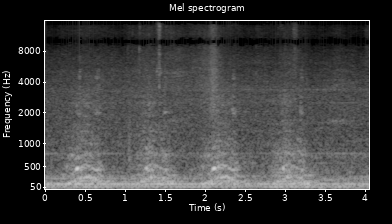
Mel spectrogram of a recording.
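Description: Bizerba GSP HD automatic slicer running in automatic mode: a steady motor hum with a rising-and-falling drive sound that repeats a little faster than once a second as the carriage strokes back and forth.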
